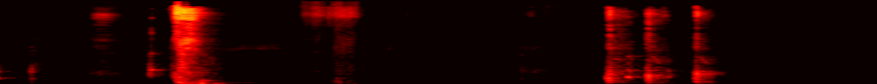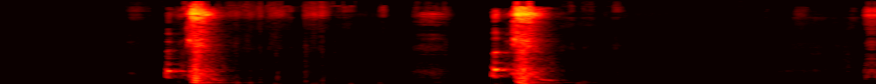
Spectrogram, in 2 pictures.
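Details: Repeated forceful sneezes in bursts with quiet gaps and sniffing between them, from an adult with a cold who started sneezing heavily overnight after a night in a cold pool.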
